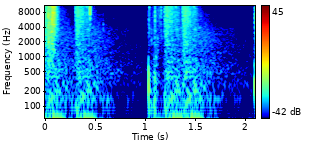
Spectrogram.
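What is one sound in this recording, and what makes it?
A rifle is drawn with a short metallic click.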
